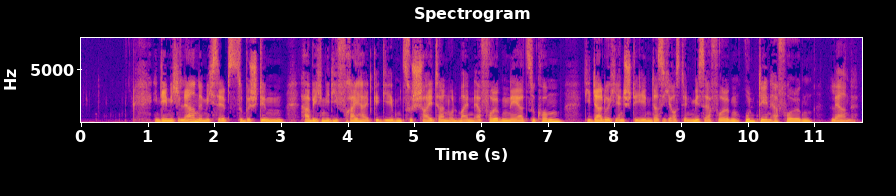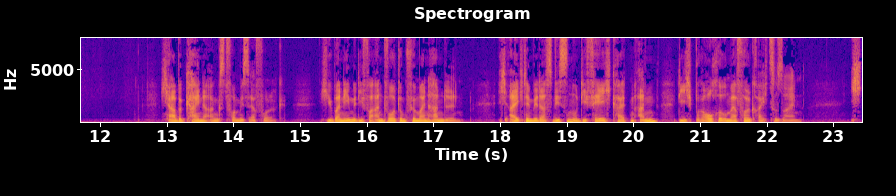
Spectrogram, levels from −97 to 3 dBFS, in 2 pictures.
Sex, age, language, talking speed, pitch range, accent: male, 40-59, German, 160 wpm, 100-135 Hz, German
